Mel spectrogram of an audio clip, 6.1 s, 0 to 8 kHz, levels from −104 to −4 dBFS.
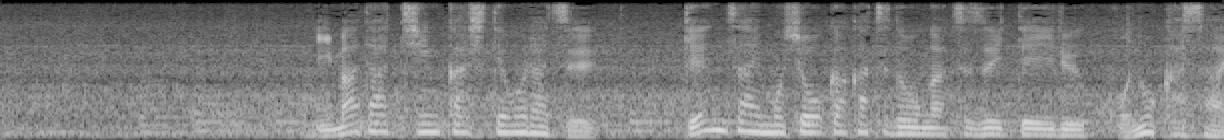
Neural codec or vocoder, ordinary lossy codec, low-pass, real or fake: none; none; 7.2 kHz; real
